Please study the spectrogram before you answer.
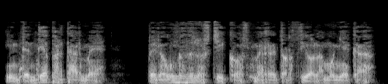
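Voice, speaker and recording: A man narrating a first-person fantasy audiobook in an expressive storytelling manner. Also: very deep voice, a little fast, slightly rough, no echo, dull audio.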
